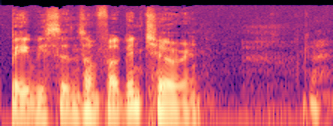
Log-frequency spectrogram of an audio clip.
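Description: A man's voice: medium pitch, very animated, fast talker, warm tone, breathy edge. Teasing young man, bouncy voice. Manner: teasing, interrupting. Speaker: podcast co-host. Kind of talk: casual banter.

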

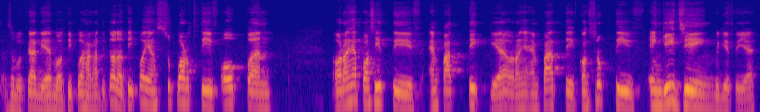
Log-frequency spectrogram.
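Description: A man lectures on leadership in a somewhat high, bright, sharp voice. He keeps adding tag words, poses rhetorical questions, and mixes in English terms.

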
